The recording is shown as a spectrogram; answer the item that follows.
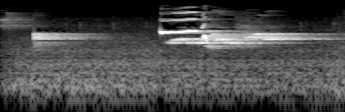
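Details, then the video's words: White-rumped shama giving long, drawn-out pure whistles, one steady tone and then a louder high whistle sliding into a sustained lower note, in a quiet setting. "JADIKAN MURAI BATU NYAUT DALAM HITUNGAN DETIK SAJA"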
